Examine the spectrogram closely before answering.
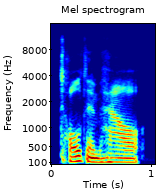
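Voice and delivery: ordinary talk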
